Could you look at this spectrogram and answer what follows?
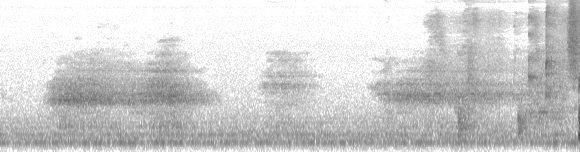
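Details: Posterior chest auscultation with the stethoscope diaphragm in a ladder pattern during a pulmonary assessment demonstration. Soft, airy deep breaths in and out through the mouth, with stethoscope rubbing. Normal breath sounds.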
